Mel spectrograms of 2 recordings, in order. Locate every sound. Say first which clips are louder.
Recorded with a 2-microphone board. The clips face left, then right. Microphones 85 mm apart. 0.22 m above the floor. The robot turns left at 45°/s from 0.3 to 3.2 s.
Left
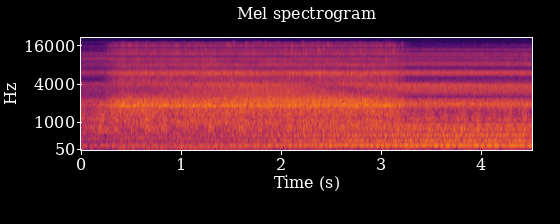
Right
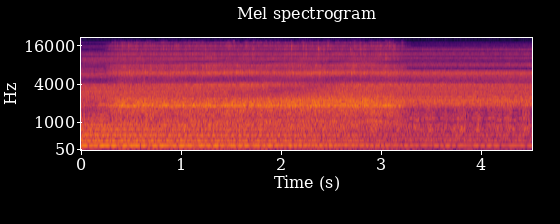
0.0 s a drone: right 5 dB; 75° right (ahead or behind); by 4.5 s 35° left (ahead or behind)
